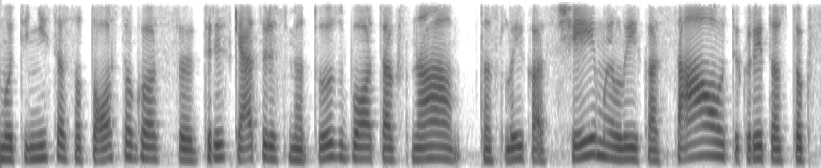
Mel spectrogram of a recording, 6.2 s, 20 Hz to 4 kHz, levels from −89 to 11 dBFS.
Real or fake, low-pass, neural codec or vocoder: real; 3.6 kHz; none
